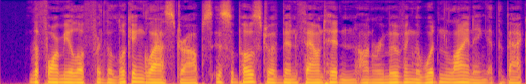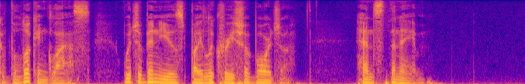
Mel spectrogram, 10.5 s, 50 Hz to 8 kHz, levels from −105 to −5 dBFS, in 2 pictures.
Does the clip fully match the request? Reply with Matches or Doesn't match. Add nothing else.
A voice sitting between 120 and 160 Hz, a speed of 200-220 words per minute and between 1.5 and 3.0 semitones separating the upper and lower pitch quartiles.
Doesn't match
